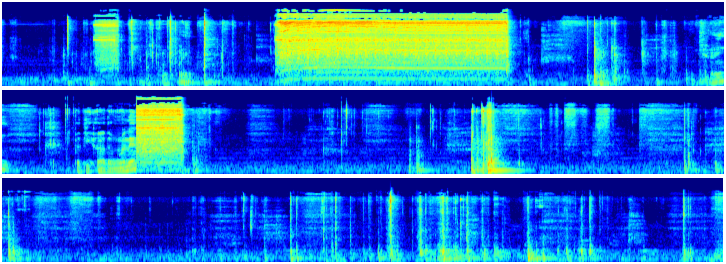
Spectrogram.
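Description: Cordless drill driving a screw: one steady run of about three and a half seconds, then a shorter run about twelve seconds in whose pitch rises as it spins up. Scattered clicks and handling knocks around it, with a loud single thump about eighteen seconds in.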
